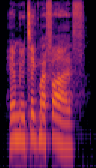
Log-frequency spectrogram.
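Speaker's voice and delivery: very high, very loud yell. Describing a woman calling back across the room, retelling a yell across the room. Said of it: "and then yells back to Captain Noodles".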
